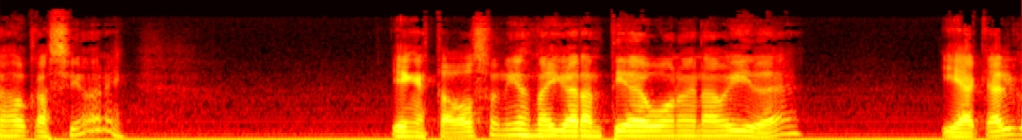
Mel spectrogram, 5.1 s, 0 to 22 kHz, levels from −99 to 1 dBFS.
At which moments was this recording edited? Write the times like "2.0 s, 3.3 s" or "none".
none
